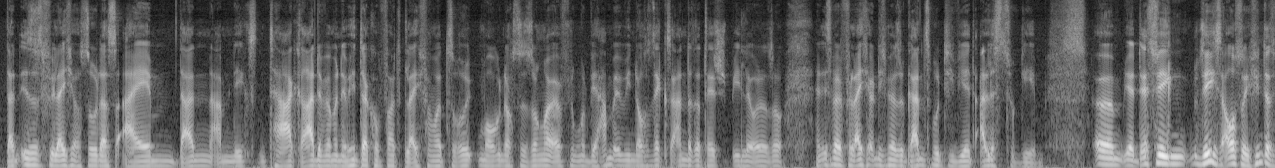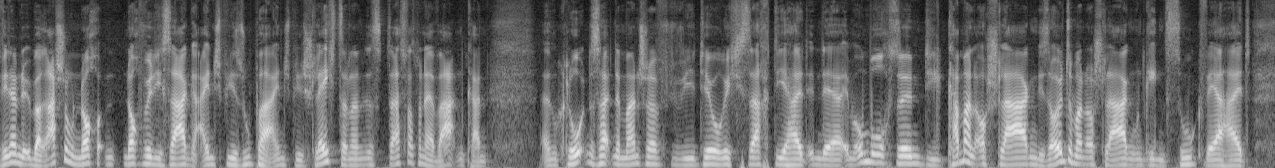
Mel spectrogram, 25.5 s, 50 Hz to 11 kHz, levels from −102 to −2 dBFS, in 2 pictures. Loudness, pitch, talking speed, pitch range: -22 LUFS, 115 Hz, 265 wpm, 100-130 Hz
